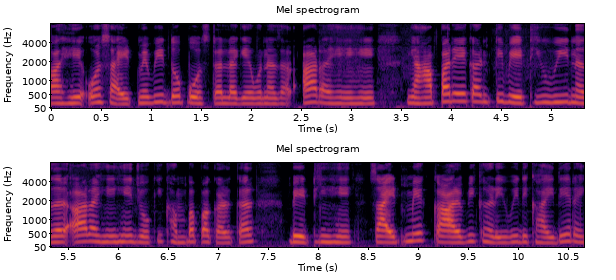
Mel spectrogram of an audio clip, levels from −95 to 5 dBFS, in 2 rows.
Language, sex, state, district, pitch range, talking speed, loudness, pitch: Hindi, female, Chhattisgarh, Bastar, 200-230 Hz, 230 wpm, -38 LUFS, 215 Hz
